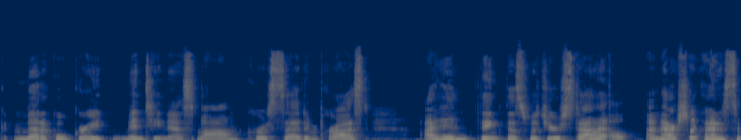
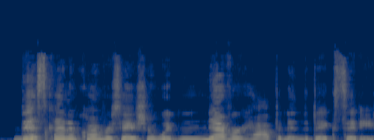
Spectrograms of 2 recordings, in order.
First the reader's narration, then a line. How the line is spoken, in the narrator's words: she snapped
